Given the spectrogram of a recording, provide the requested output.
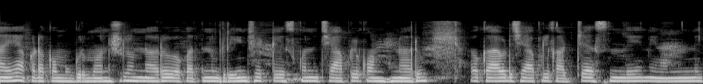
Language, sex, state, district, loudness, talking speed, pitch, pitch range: Telugu, female, Andhra Pradesh, Manyam, -16 LUFS, 130 wpm, 155 Hz, 150-160 Hz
